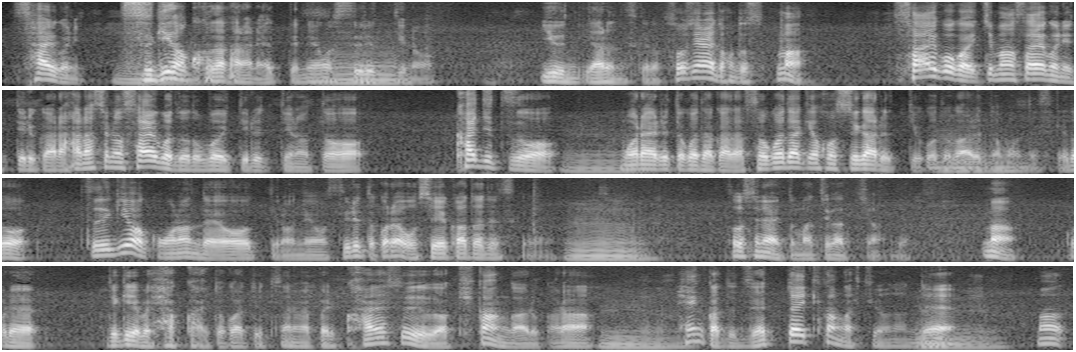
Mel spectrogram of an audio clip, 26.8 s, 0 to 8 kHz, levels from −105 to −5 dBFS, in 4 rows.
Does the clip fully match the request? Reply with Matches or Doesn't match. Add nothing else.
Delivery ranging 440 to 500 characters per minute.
Matches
